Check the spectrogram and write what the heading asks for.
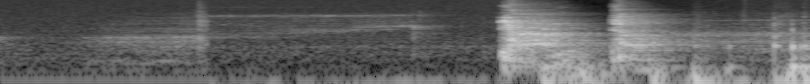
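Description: A person coughing twice, loud and sudden, about two and a half seconds in. Before that it is faint, with one small click and a thin high tone.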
